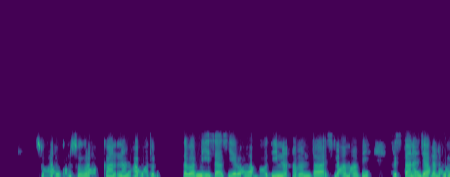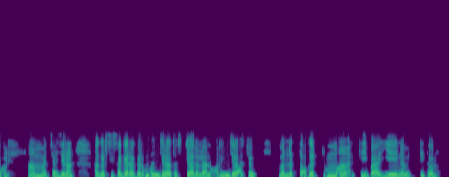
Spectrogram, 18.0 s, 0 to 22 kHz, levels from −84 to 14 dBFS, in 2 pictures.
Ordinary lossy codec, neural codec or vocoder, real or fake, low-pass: Opus, 32 kbps; none; real; 5.4 kHz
